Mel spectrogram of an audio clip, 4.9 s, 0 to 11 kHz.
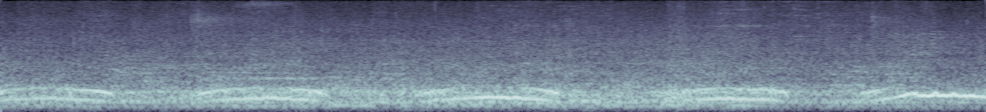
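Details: Male silver-barred Indian fantail pigeon, Coupe de France winner at a national poultry show in Woincourt, Hauts-de-France, 2022, giving low, rounded coos in arching pairs, roughly one each second, over a steady murmur of show-hall background noise.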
